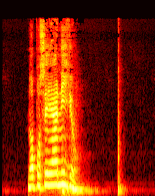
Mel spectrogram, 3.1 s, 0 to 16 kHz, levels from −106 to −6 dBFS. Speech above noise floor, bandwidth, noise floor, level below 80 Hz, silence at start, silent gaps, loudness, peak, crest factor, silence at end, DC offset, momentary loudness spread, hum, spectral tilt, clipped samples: 54 dB; 11.5 kHz; -70 dBFS; -44 dBFS; 0.55 s; none; -17 LUFS; -2 dBFS; 18 dB; 0.7 s; under 0.1%; 24 LU; none; -4.5 dB/octave; under 0.1%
